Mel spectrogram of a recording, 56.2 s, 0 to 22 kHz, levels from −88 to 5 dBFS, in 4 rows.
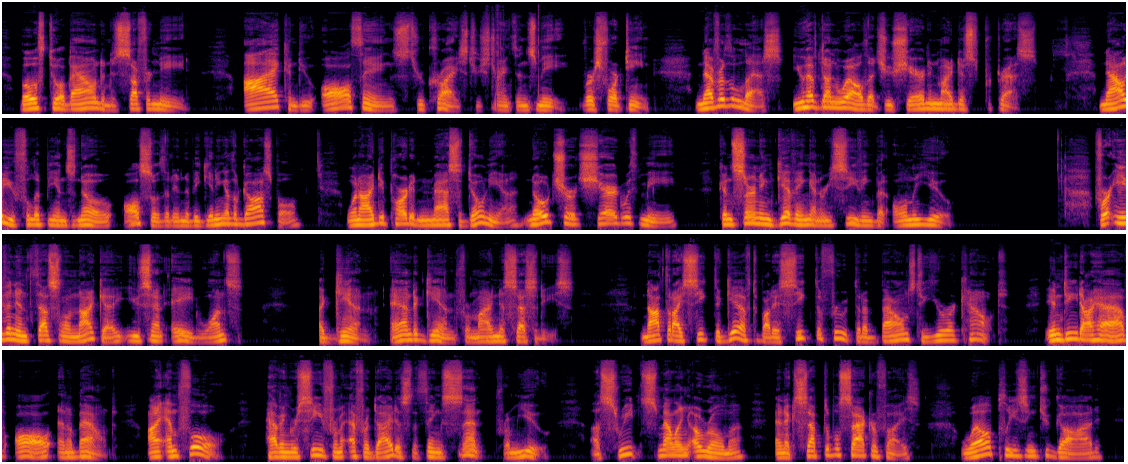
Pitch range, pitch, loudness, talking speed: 120-155 Hz, 130 Hz, -19 LUFS, 125 wpm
